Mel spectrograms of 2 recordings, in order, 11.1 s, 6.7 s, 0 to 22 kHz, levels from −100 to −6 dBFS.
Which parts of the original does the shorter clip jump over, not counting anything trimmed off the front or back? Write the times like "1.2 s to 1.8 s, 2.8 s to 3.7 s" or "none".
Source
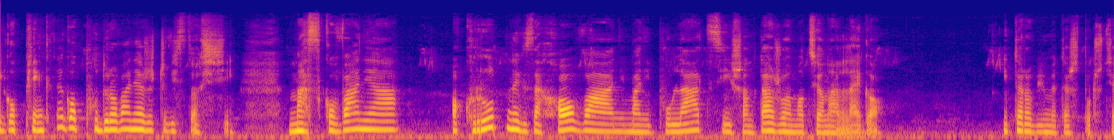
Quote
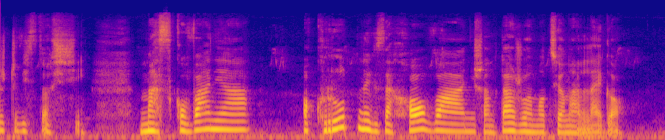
6.2 s to 7.3 s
